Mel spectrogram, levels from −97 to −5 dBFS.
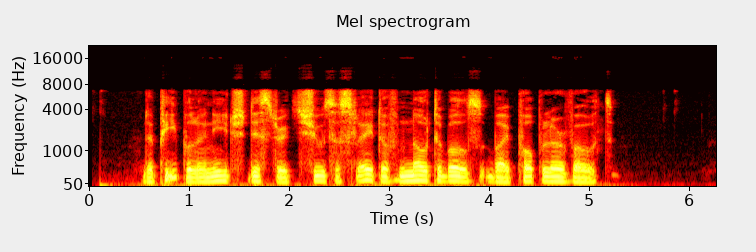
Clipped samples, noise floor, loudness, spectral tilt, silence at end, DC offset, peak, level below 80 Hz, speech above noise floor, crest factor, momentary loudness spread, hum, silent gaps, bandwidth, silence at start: under 0.1%; -67 dBFS; -20 LUFS; -5 dB/octave; 1.05 s; under 0.1%; -6 dBFS; -44 dBFS; 47 dB; 14 dB; 6 LU; none; none; 7.2 kHz; 0.1 s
